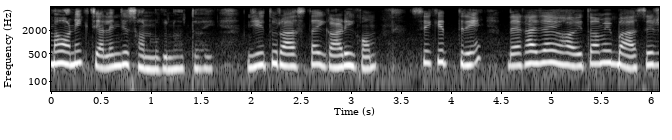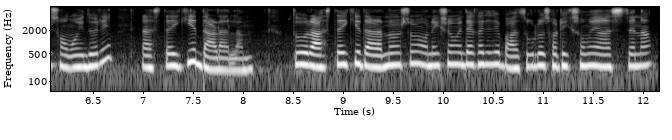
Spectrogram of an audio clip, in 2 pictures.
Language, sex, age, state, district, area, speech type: Bengali, female, 30-45, West Bengal, Jalpaiguri, rural, spontaneous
